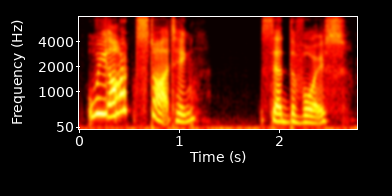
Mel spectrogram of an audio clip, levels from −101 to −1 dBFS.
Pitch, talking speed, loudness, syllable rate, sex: 260 Hz, 130 wpm, -18 LUFS, 4.7 syllables/s, female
